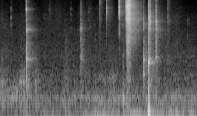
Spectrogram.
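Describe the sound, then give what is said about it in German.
A few small clicks and taps, then a short, gentle fizzing hiss as a green bottle of Obru strong beer is opened, followed by another sharp click. Quiet overall, with no talking. “Das ist ein zartes Bierchen. Das ist nicht so aufdringlich, das Geräusch.”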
